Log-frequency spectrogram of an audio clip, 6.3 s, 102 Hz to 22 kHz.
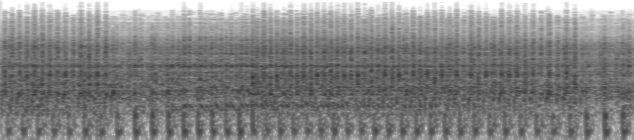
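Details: Dnepr motorcycle engine, 2014: sharp regular knock at several beats per second; knock comes and goes, with power loss and fuel spitting from carburetor while present, disappearing at high rpm or before stalling; cause unknown.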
